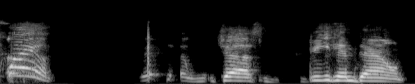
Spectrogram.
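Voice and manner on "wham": high-pitched acted alarm, each word punched; startled mock yell. Wrestler reliving a belt whizzing past his face, startled yelps. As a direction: yelp it like you are dodging blows.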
